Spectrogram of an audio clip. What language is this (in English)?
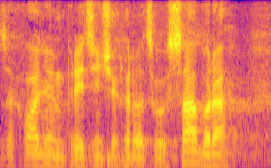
Croatian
